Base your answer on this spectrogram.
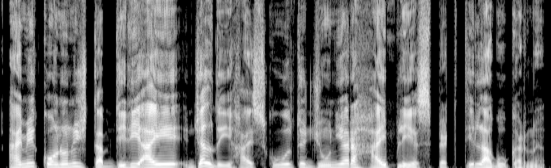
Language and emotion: Kashmiri, neutral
